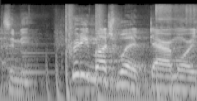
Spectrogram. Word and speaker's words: Daryl Morey: Daryl Morey, that's how you pronounce his name? Daryl Morey, yes, correct.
